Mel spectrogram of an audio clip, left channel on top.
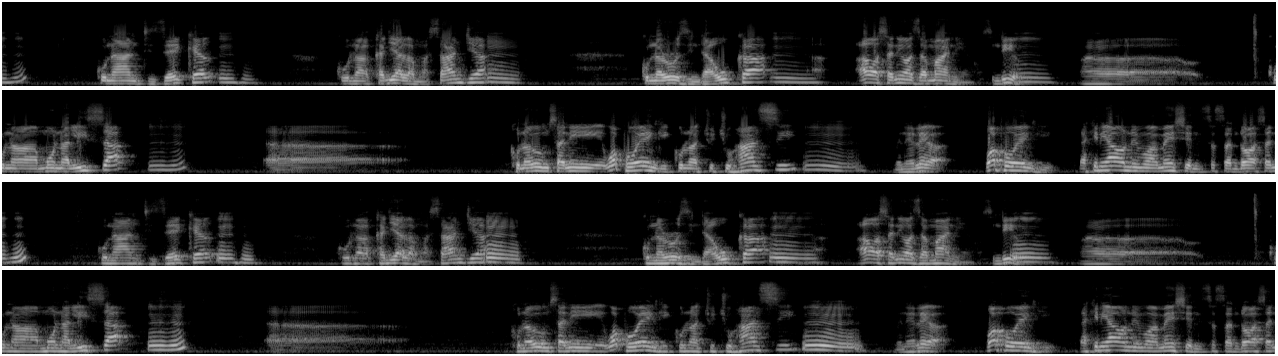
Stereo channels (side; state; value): both; normal; correlation 0.31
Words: kuna Aunty Zekel, kuna Kajala Masanja, kuna Rose Ndauka, hao wasanii wa zamani, si ndio? Kuna Mona Lisa, kuna huyo msanii, wapo wengi, kuna Chuchu Hansi, umeelewa? Wapo wengi. Lakini hao ni mention sasa, ndo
